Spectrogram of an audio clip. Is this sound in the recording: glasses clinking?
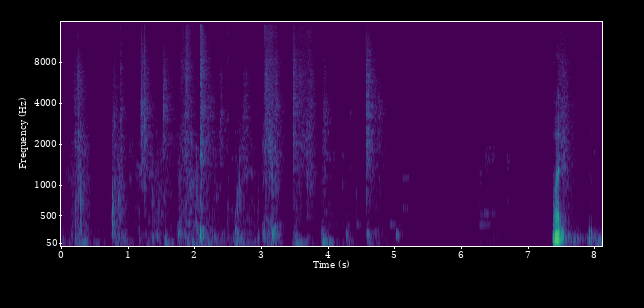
no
